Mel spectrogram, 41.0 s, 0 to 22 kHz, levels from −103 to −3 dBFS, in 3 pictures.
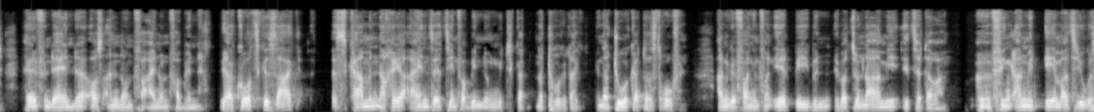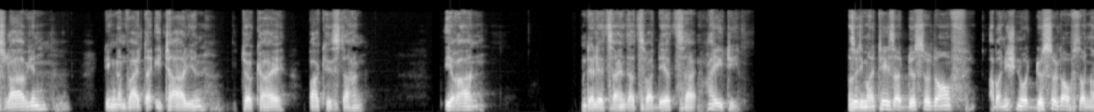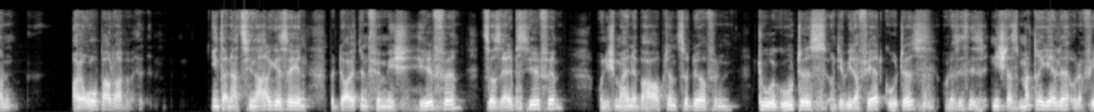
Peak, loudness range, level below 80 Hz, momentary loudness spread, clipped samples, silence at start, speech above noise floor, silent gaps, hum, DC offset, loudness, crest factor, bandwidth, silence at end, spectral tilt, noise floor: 0 dBFS; 4 LU; -50 dBFS; 9 LU; under 0.1%; 0.1 s; 68 dB; 19.10-19.14 s, 20.50-20.78 s, 23.12-24.24 s; none; under 0.1%; -14 LUFS; 14 dB; 15.5 kHz; 0 s; -4.5 dB/octave; -82 dBFS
